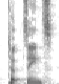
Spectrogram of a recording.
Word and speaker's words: totsiens: Totsiens. That's goodbye in Which Afrikaans. sounds an awful like dead scene. Tot ziens.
